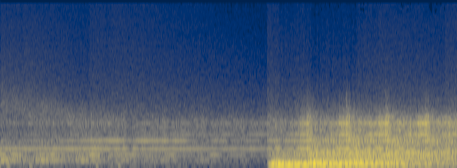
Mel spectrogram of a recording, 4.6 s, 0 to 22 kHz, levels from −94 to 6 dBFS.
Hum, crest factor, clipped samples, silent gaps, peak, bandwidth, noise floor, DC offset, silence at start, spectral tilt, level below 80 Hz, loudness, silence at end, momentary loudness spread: none; 16 dB; under 0.1%; none; -2 dBFS; 2.7 kHz; -40 dBFS; under 0.1%; 0 s; -11.5 dB/octave; -20 dBFS; -15 LUFS; 0 s; 22 LU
